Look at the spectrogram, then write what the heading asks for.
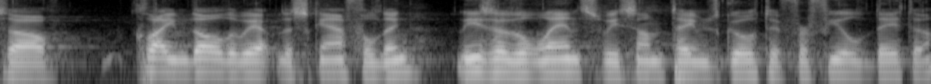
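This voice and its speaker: A man speaks with a strong Scottish accent at a fairly quick pace. His pitch is medium and his intonation monotone and flat. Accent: Scottish, self-described as strong. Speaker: wind engineering expert. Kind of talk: conference presentation. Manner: casual, with fillers.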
